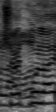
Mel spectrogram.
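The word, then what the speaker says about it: köttbullar: Cetbula ist die richtige Aussprache.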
